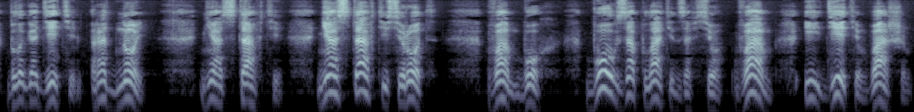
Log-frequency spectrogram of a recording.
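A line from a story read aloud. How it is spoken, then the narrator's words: Sobbing. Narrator (Russian): рыдала она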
